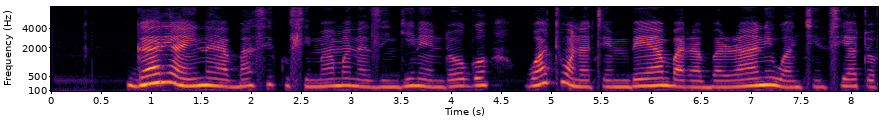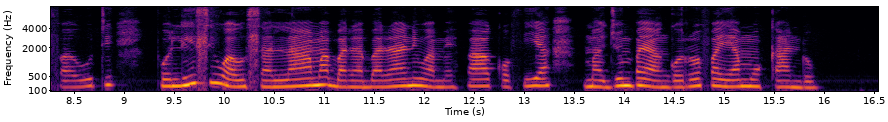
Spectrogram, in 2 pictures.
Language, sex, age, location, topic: Swahili, female, 25-35, Nairobi, government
